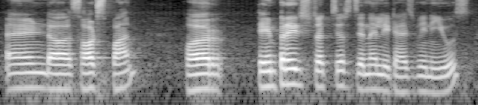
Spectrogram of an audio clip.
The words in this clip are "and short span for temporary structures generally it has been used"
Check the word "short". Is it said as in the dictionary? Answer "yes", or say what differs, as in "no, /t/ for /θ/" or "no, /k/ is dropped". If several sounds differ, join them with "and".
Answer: no, /s/ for /ʃ/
